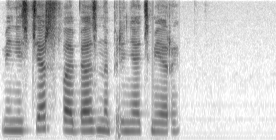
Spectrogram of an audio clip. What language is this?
Russian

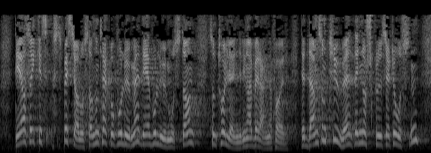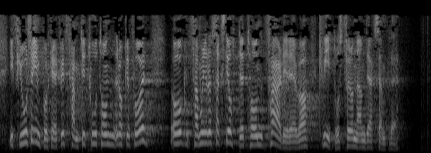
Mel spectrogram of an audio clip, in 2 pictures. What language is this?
Norwegian Bokmål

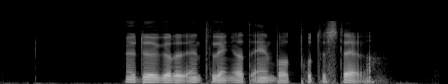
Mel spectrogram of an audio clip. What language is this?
Swedish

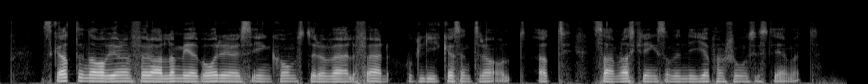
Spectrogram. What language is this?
Swedish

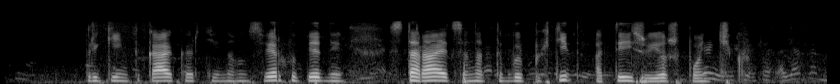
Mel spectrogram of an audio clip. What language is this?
Russian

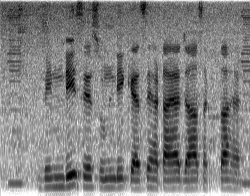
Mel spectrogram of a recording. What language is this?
Hindi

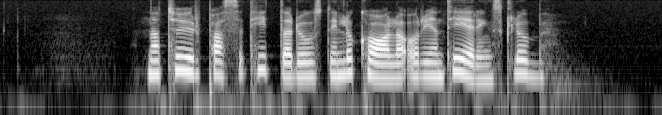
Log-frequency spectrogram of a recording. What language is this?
Swedish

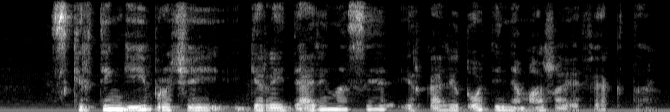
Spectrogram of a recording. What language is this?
Lithuanian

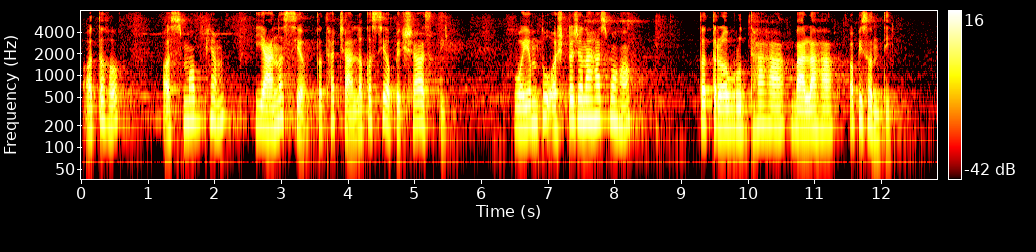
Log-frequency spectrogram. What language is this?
Sanskrit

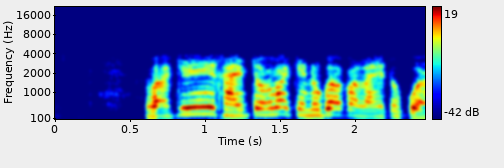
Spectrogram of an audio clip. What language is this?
Assamese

